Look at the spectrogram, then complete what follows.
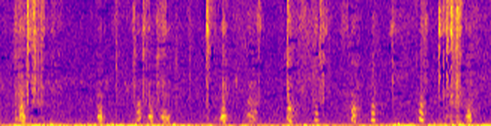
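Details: Tethered chukar partridge used as a decoy during a hunt in the wild, giving short clucking notes in quick, irregular runs, with a few sharp high clicks, over a heavy low rumble of wind or handling noise.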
